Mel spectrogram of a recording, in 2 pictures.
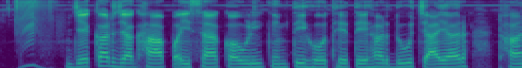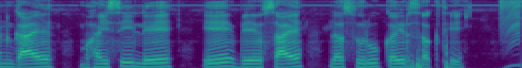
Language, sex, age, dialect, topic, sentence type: Chhattisgarhi, male, 25-30, Northern/Bhandar, agriculture, statement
